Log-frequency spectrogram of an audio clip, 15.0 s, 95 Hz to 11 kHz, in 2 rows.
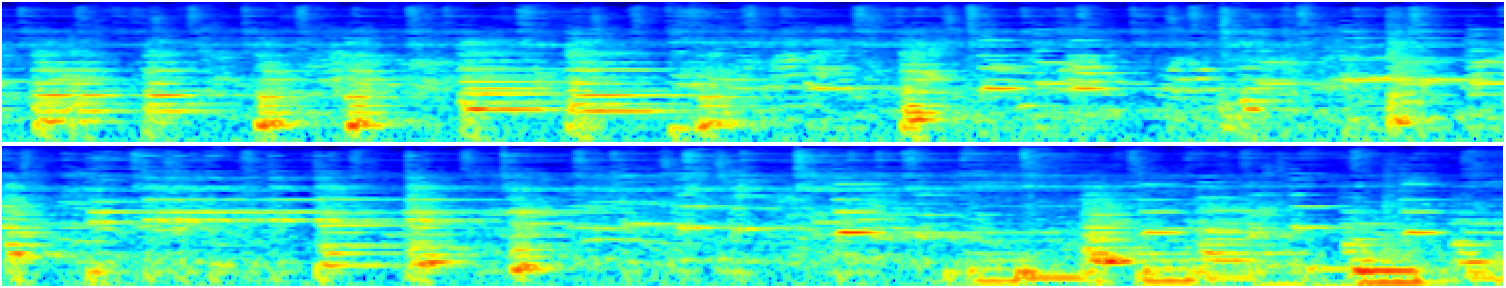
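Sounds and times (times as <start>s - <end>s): jazz keyboard playing: 0.0s - 15.0s.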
